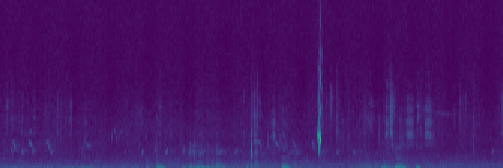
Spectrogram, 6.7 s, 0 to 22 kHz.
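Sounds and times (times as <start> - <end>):
toucan calling: 0.1 - 4.9
speech: 5.2 - 5.9.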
